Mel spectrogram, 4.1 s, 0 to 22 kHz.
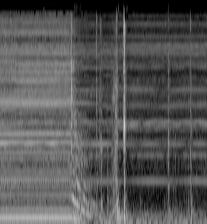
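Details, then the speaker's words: Continental IO550 aircraft engine, cold start after ElectroAir EA21000 electronic ignition upgrade, left main tank selected: steady electric priming pump hum about a second and a half, winds down, then a few clicks; normal priming. "We're going to go ahead and just do a normal cold start, prime it, and uh fire it up here."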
